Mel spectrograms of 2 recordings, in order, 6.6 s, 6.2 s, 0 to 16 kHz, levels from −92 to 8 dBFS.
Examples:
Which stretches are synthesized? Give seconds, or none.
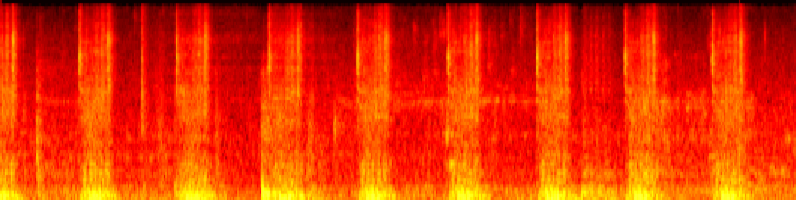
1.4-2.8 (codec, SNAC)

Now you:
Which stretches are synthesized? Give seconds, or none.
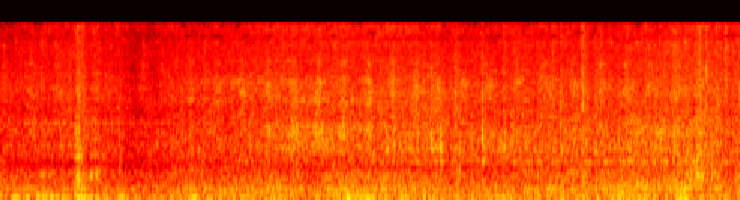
none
